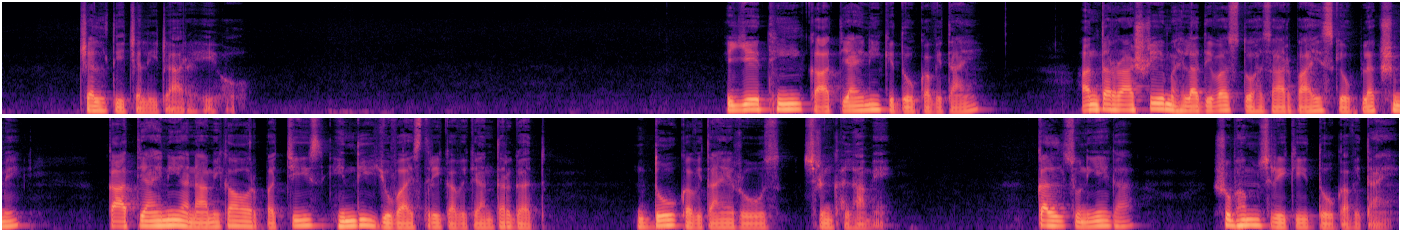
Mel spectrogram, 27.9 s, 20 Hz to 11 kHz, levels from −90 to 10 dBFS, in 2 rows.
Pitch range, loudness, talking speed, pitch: 80-105 Hz, -16 LUFS, 85 wpm, 90 Hz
